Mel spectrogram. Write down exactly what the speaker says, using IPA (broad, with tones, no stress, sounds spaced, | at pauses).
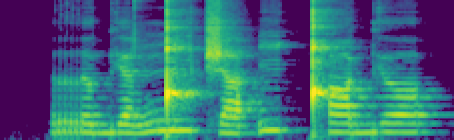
r ə˨ bʲ a˨ ŋ͡ǃ i˦ t͡ʃ a˨ ʔ i˦ ǃʰ ɑ˧ bʲ ʌ˧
